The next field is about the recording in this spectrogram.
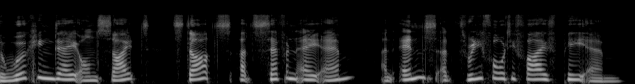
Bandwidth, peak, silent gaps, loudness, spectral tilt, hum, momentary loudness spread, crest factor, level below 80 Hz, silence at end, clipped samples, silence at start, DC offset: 11 kHz; -12 dBFS; none; -29 LUFS; -4.5 dB/octave; none; 11 LU; 18 dB; -68 dBFS; 0.15 s; under 0.1%; 0 s; under 0.1%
